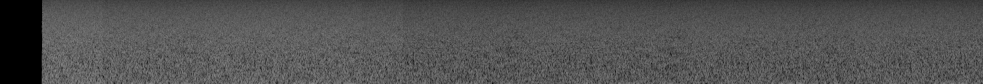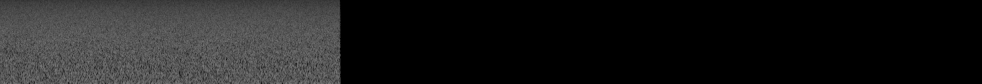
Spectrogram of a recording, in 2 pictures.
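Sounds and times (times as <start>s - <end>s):
noise: 0.4s - 13.2s.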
